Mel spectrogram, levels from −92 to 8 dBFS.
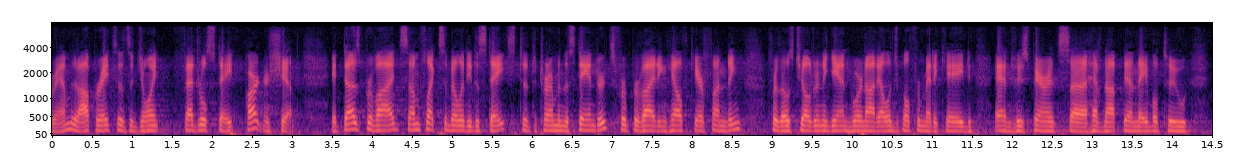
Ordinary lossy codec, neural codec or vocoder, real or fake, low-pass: MP3, 48 kbps; none; real; 7.2 kHz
